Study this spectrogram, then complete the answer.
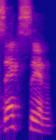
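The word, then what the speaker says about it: sechs: ওয়ান দেখেন সিক্স হ্যাঁ সিক্স কে আমরা কি বলি জ্যাক্স বলি না এটার যে উচ্চারণ সেটা একটু ডিফারেন্ট সেটা হচ্ছে জ্যাক্স এন জ্যাকসেন আচ্ছা অনেকের প্রশ্ন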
